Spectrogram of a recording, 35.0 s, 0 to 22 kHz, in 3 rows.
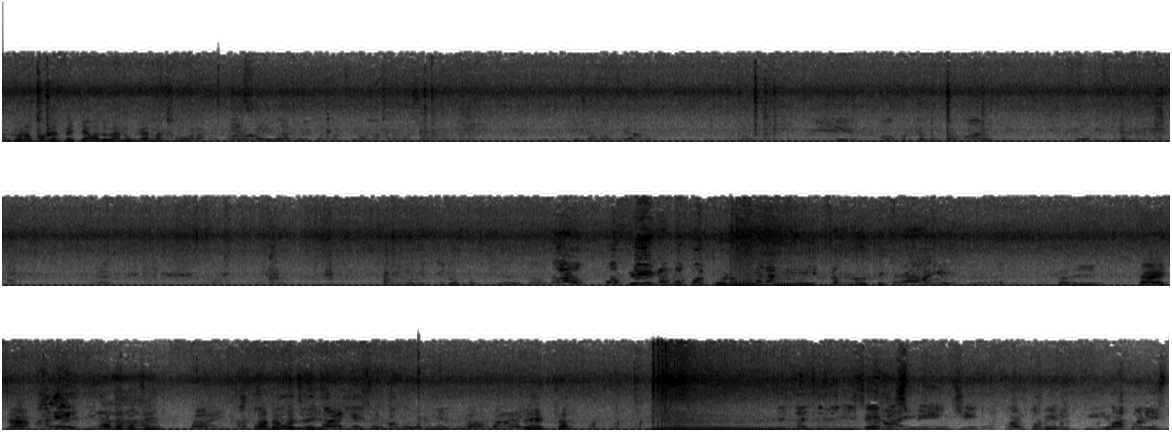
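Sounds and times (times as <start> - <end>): motorcycle engine idling: 0.0 - 34.8
distant voices shouting: 0.0 - 35.0.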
